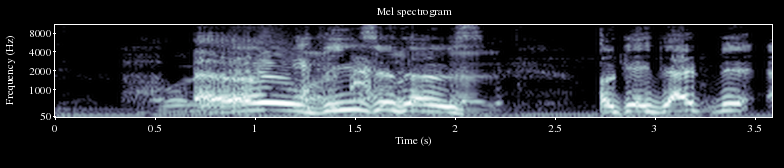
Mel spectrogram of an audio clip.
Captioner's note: laughing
